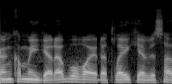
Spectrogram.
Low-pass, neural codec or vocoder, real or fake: 14.4 kHz; none; real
